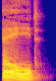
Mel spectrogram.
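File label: "aide", British English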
